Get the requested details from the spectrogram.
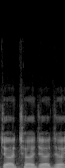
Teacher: छ ध्वनि का उच्चारण स्थान तालव्य व्यंजन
